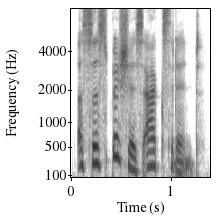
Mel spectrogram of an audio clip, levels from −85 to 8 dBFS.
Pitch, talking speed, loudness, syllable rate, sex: 215 Hz, 130 wpm, -18 LUFS, 5.6 syllables/s, female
